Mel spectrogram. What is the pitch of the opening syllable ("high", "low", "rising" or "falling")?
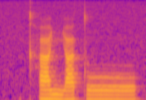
high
